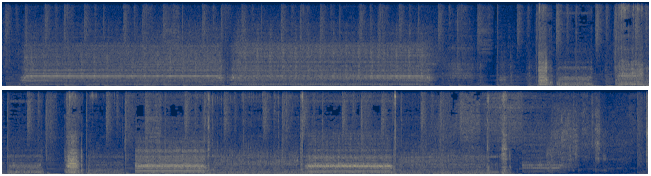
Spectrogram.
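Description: Cricut cutting machine cutting printable vinyl on its mat: a steady motor whine for about five seconds, then a string of shorter whirring runs broken by clicks as the carriage moves and cuts.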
